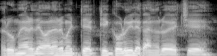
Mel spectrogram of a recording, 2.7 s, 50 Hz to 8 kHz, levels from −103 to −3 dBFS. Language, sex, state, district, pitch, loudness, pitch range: Bengali, male, Assam, Hailakandi, 100 Hz, -13 LUFS, 85-110 Hz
